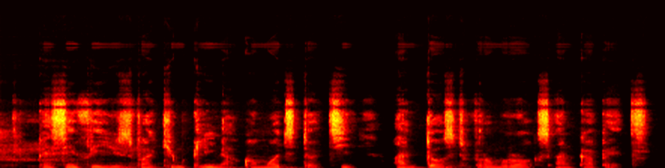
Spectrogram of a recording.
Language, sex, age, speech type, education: Nigerian Pidgin, male, 30-45, spontaneous, tertiary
